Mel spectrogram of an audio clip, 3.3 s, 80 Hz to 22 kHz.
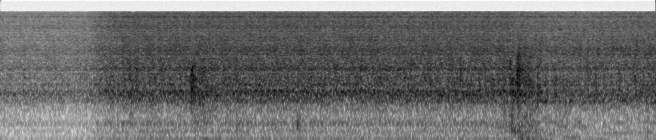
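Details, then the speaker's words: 2000 Ford Ka, Zetec engine, idling: steady idle, then a dull thump when reverse is engaged and another shortly after, no throttle needed; gearbox mount suspected worn. "Tenho quase certeza que seja calço da caixa. Eu vou dar uma funcionada aqui, vou botar vocês escutarem o barulho. Não precisa nem acelerar o carro."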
